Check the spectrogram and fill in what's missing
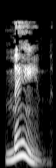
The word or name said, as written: main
